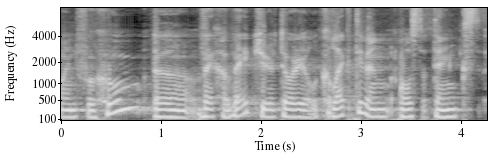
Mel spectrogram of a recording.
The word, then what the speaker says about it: WHW: an in abbreviated form we don't pronounce it as whw but in a kind of a hybrid in cretian way as veave so when I say veave I mean the name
